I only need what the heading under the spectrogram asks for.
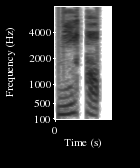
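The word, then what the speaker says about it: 你好: contohnya di sini ada kan tadi ni hao jadinya hao, dari ni hao jadinya ni hao. Terus dari kei jadinya kei. Ini bacanya fu tao.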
